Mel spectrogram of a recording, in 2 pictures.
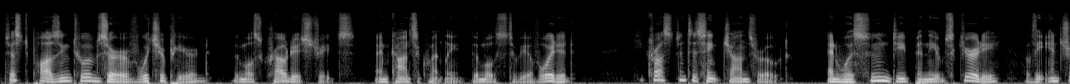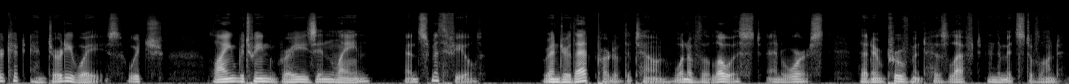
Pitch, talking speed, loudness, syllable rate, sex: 125 Hz, 180 wpm, -21 LUFS, 5.3 syllables/s, male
